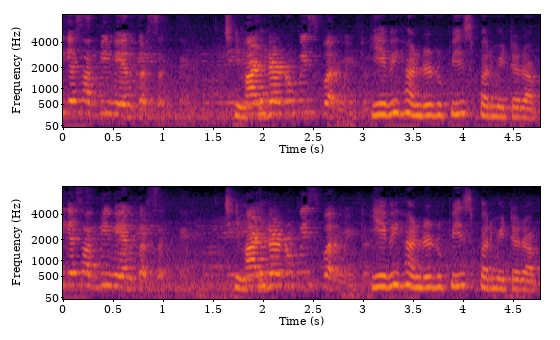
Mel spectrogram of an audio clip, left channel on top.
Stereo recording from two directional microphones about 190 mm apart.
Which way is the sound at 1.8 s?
15° left (ahead or behind).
